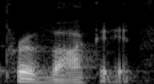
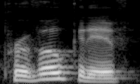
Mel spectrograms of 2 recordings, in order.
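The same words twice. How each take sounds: First: The first O is a short 'ah' sound. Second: The first O is a long 'oh' sound. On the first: The speaker calls it right. "but provocative" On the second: The speaker calls it wrong. "Not provocative"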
